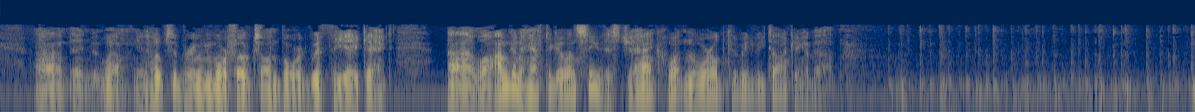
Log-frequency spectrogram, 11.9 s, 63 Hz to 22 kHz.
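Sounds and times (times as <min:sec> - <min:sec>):
speech: 0:00.4 - 0:08.6
rapid typing on a loud computer keyboard: 0:08.9 - 0:11.9.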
